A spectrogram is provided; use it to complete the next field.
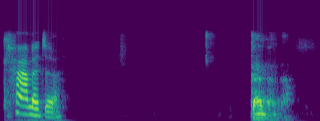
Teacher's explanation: the word has the emphasis on the first syllable, so it's Canada.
